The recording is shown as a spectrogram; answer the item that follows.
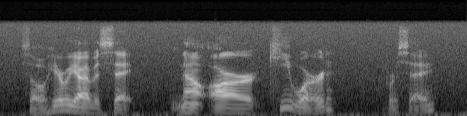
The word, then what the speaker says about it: せ: so first things first let's give the pronunciation s e or say so this is say as in say say hello jose sale say well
